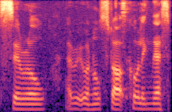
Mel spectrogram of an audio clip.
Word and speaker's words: Cyril: name like Anthea but this one's Cyril Cyril see ya and Cyril is also it's not surreal it's Cyril and it's kind of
